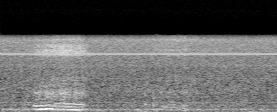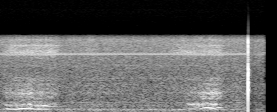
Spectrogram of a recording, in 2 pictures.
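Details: Male dog snoring during sleep: low, rattling snores on each in-breath, about three over eight seconds, against a steady background hum.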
